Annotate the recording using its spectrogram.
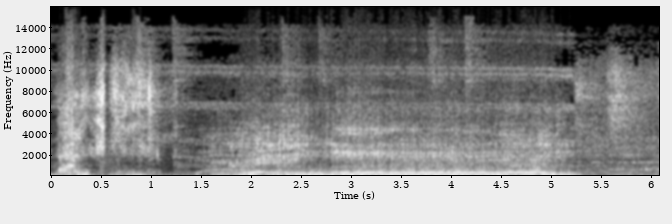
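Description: Horror film score opens with a sharp loud hit, then a man's long, loud roar of a fanged vampire holds for about three seconds over the music before cutting off and leaving the score.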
